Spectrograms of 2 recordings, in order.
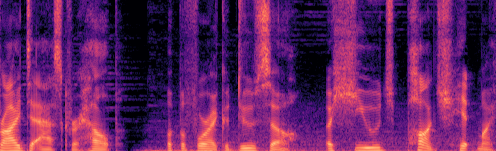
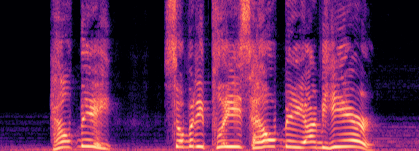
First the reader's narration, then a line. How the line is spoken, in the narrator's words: I screamed as loud as I could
